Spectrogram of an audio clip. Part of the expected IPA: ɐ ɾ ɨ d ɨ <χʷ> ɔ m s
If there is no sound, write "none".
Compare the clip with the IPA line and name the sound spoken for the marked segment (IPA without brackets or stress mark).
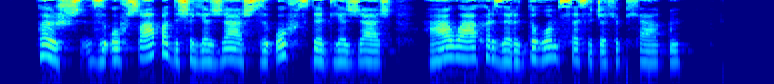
ʁʷ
